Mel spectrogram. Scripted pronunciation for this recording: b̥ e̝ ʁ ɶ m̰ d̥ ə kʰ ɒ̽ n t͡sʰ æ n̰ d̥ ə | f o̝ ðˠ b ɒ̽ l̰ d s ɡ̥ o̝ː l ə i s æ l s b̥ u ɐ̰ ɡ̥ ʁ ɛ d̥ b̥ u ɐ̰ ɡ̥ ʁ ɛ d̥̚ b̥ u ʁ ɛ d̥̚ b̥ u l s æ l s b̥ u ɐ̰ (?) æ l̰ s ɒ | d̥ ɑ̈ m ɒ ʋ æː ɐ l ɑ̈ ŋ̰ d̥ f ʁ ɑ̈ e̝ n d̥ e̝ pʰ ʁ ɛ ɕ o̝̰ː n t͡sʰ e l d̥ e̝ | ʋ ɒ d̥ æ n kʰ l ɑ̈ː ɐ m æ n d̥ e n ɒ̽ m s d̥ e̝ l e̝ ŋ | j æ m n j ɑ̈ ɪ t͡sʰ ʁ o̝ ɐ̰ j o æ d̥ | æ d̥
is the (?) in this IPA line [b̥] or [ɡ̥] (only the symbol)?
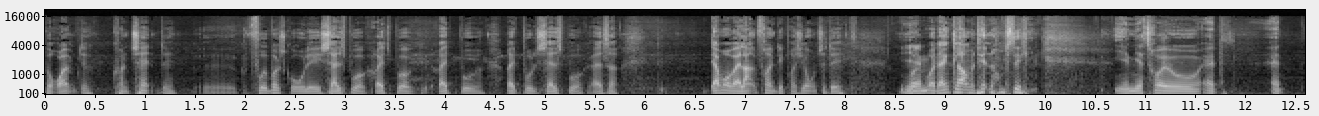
ɡ̥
